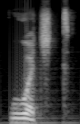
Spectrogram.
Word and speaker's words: watched: Regular, watch, watched. Acuérdense esa T al final en pronunciación, si al principio no le sale no importa, ahí vamos.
